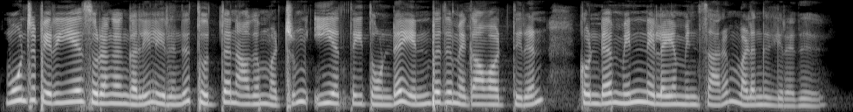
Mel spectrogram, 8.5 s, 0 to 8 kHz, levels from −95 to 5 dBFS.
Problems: none marked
